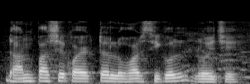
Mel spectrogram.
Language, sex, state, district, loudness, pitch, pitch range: Bengali, male, West Bengal, Alipurduar, -15 LUFS, 140 Hz, 135-150 Hz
